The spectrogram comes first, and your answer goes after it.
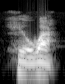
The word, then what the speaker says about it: Jehová: que tener ahí escrito la palabra que se lee de esta forma como yahuah yahua ahora la pronunciación por la transliteración es Jehová Por eso mis hermanos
